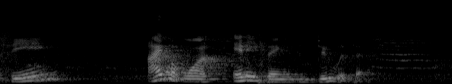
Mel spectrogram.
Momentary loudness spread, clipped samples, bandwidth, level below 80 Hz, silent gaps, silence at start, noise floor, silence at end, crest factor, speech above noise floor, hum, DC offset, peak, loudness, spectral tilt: 21 LU; under 0.1%; 17 kHz; -82 dBFS; none; 0 s; -67 dBFS; 0.1 s; 20 dB; 27 dB; none; under 0.1%; -22 dBFS; -40 LUFS; -6.5 dB/octave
